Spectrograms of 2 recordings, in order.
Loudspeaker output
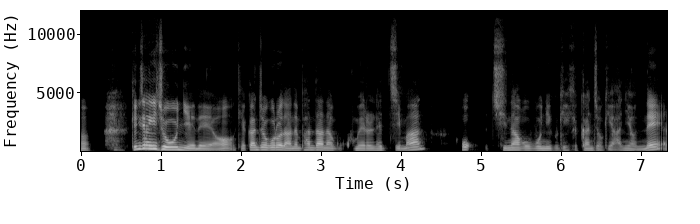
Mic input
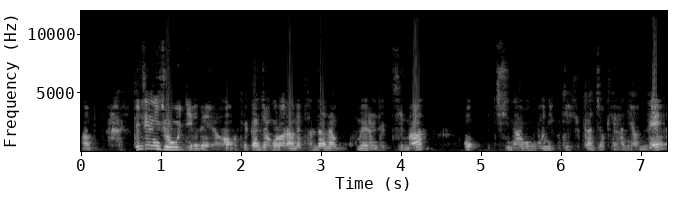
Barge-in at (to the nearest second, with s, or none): none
